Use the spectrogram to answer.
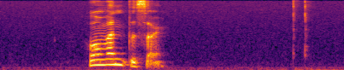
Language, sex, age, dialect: Faroese, female, 36-60, Suðurstreymoy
